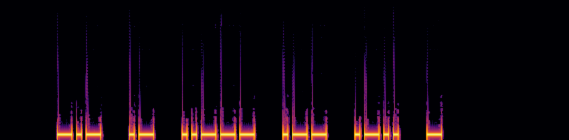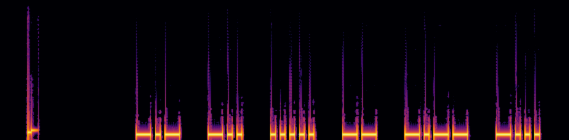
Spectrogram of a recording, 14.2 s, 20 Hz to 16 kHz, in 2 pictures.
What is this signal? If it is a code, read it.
Morse code, heard as a keyed tone, about 20 wpm, spaced as for 14 wpm, 700 Hz. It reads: KA2WLT KD5MYB
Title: 231 Lesson 37g - Letter x - Call Signs 20wpm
